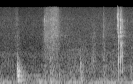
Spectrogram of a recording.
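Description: A pause with faint handling sounds as a small plastic box capacitor is set down on a table, a soft breath-like hiss a little before the middle and a faint click near the end.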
